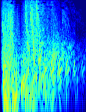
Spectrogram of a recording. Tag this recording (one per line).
laser
ray
weird
sci-fi
piercing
